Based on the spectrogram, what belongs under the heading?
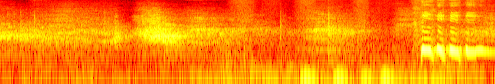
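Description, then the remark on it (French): A spoon scraped back and forth across a table to imitate ice skates, giving several breathy, rasping swishes of varying length, followed by a brief burst of laughter at the end. “Pour faire du patin à glace, on prend une cuillère et on la graisse sur la table dans tous les sens.”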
